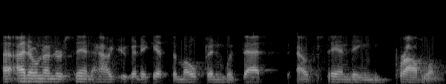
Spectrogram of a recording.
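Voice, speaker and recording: A man calling in as an analyst, putting probing questions in a halting way on an earnings call. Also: mid-range voice, flat delivery. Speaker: caller, investment analyst. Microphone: telephone. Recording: tinny narrow phone line.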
